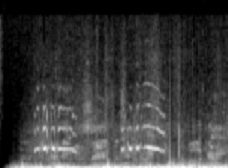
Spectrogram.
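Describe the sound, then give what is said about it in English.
Steady wind roars and whips around a boat lurching in the waves on choppy water in Lynn Canal, Alaska, a heavy, continuous rumble, with seabirds crying faintly above it. The boat is carrying volunteers to a rocky lighthouse island. “The wind is whipping, and the boat lurches in the waves.”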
